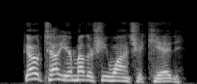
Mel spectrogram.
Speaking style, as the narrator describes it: the first cop said, curtly

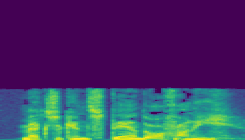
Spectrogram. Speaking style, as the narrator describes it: Eddie panted

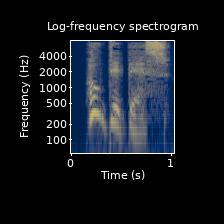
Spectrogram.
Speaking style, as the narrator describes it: Richard asked angrily

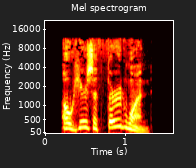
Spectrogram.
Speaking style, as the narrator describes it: a woman shouted

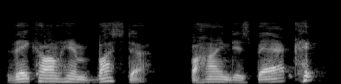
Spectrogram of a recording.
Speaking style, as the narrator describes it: Nettie said and giggled

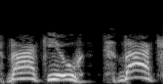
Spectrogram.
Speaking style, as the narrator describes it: Regis shouted

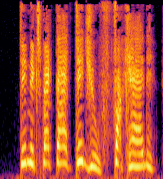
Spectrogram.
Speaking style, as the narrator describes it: she screamed at the bird

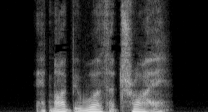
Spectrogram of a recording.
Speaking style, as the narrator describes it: he muttered

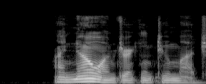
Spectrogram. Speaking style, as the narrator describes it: I said

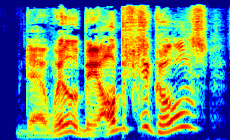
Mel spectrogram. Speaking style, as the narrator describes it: said Bagman happily

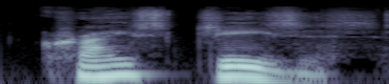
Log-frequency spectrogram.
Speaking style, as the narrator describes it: whispered

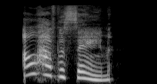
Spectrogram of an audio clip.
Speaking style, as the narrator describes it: Sophia said brightly, a daring look in her eye

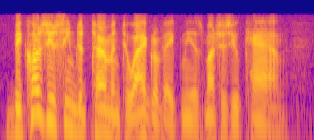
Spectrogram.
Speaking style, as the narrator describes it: Jess said hotly

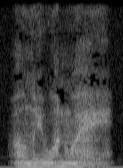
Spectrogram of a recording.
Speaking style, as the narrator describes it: Jack's mouth muttered

